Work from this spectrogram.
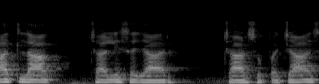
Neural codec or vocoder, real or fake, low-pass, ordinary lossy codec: none; real; none; none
